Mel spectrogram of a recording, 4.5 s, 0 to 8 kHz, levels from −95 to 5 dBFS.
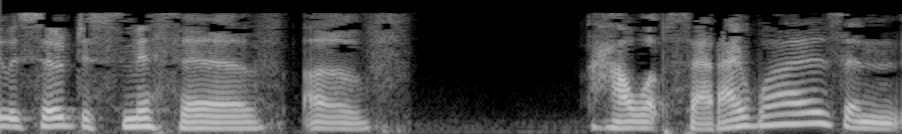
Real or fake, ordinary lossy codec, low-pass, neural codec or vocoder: fake; MP3, 24 kbps; 7.2 kHz; codec, 16 kHz, 4 kbps, X-Codec, HuBERT features, trained on balanced general audio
